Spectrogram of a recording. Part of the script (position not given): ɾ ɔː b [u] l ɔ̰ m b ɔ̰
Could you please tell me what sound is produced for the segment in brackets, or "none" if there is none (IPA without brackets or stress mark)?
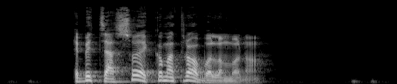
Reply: ɔ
